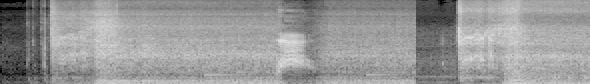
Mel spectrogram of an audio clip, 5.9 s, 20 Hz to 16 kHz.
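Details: Ford F-250 6.7 Powerstroke diesel after a built 6R140 transmission install, first start: cranks briefly, fires right off and settles into an even diesel clatter; a brief ticking came and went. Healthy cold start.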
